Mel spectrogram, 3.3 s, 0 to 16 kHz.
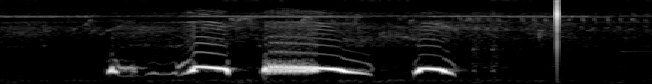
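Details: Spotted dove (tekukur) cooing in the style called kuk 1, used as a lure for trapping birds. It gives a short phrase of soft, hollow, low coos, with a longer, louder middle note and a final falling coo, followed by one sharp click.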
